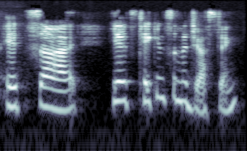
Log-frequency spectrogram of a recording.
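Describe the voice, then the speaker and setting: A woman's voice: fairly high pitch, normal speed, vocal fry, a bit bright, no room sound, muffled recording. A woman in her thirties from Canada, a pediatric orthopedic surgeon, telling her career story in an enthusiastic, chatty way. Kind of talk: interview answers.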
